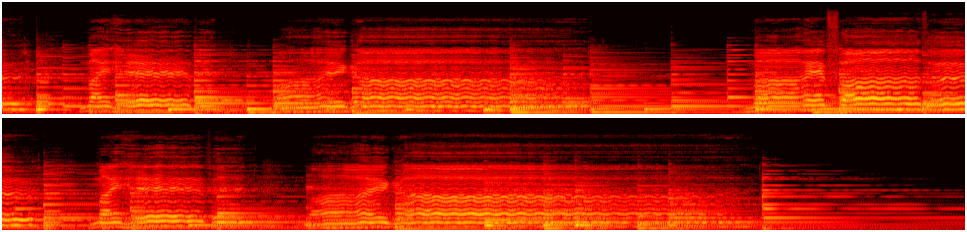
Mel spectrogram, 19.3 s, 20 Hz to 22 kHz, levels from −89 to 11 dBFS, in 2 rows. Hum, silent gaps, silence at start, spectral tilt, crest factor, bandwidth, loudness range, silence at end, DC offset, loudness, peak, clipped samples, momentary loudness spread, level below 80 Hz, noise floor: none; none; 0 s; -6.5 dB/octave; 16 dB; 14 kHz; 4 LU; 0 s; under 0.1%; -28 LUFS; -12 dBFS; under 0.1%; 10 LU; -50 dBFS; -52 dBFS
